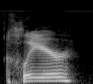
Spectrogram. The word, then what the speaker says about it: Xlear: Crack out the Clear Nasal Spray. Clear is spelled X-L-E-A-R because the X stands for that one of the magic ingredients in there, the main one, xylitol.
